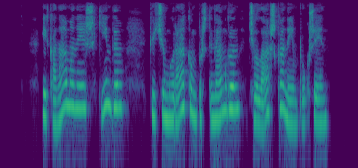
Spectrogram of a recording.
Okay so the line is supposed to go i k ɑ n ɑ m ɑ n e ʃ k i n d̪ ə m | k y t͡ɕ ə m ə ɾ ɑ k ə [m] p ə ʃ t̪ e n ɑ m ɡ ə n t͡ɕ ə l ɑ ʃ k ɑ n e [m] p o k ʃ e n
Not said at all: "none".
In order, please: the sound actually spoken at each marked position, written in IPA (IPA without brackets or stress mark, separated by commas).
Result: m, m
